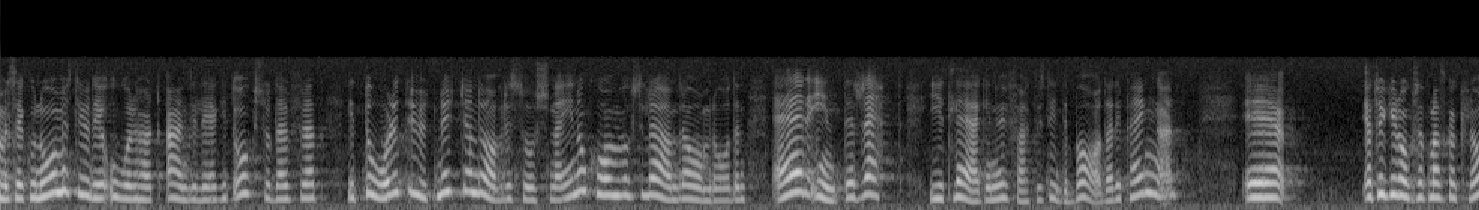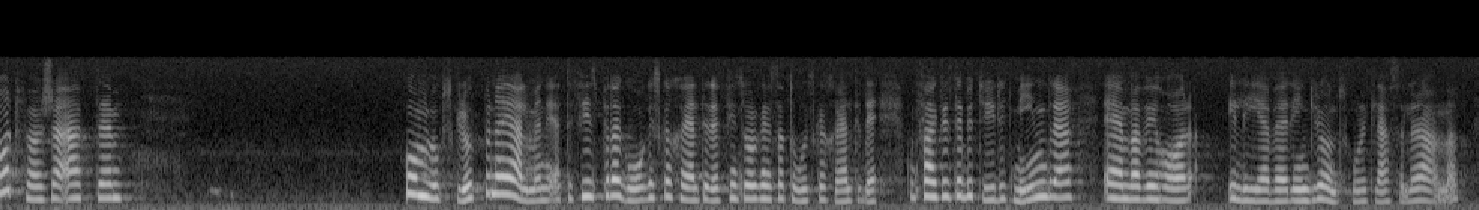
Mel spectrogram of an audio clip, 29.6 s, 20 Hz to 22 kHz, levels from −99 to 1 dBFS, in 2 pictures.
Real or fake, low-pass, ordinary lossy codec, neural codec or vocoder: fake; 7.2 kHz; none; vocoder, 44.1 kHz, 80 mel bands, Vocos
